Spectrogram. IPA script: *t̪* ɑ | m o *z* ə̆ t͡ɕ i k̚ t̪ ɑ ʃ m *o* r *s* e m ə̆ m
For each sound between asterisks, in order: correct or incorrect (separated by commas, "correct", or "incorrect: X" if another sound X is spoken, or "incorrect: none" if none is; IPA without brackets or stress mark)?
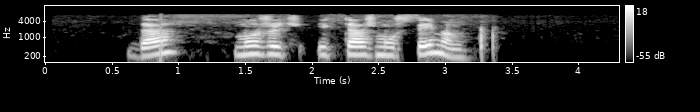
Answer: incorrect: d̪, incorrect: ʒ, incorrect: u, correct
